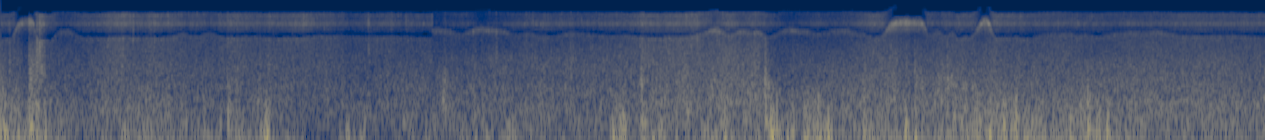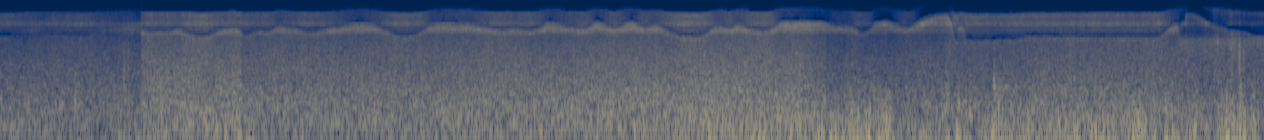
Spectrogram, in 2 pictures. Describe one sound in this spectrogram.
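Whitewater rapids roar loudly and close by, growing louder toward the end.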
